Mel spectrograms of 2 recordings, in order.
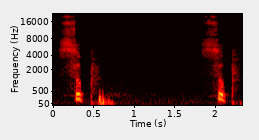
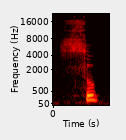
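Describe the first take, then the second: First: Soup said as sup, final e silent, close on the p; French soupe. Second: Soup read as su, raised pitch, final p barely there; syllable-by-syllable read. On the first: Teacher giving students the right way to say soup. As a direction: model soup the finished way, firm p at the end. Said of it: "we're going to pronounce this word as soup". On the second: Teacher reading the word soup syllable by syllable for students. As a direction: sound it out the first time, pitch lifted. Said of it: "which gives us the word". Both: Shown as a demonstration.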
